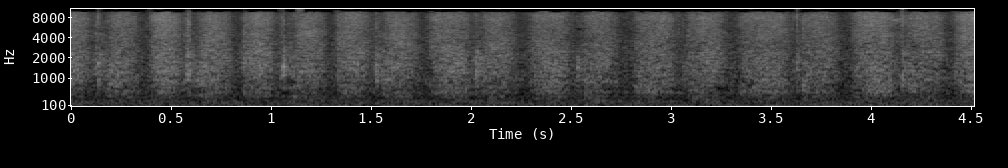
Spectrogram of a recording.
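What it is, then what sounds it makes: Woven pile rug being scrubbed wet. A wet, foamy patterned woven pile area rug lying on a plastic sheet is scrubbed with a wooden-handled black bristle push brush. Steady back-and-forth strokes make a continuous broadband rasping, scratchy sound with a bright, hissy top.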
